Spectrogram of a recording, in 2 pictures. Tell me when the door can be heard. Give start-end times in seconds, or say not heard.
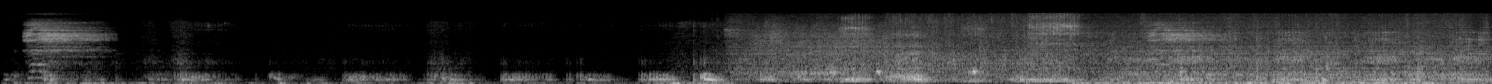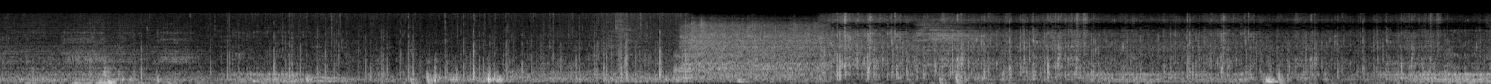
not heard.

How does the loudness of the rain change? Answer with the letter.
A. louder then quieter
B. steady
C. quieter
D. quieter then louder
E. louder
A.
